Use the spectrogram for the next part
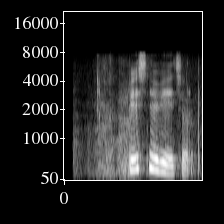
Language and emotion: Russian, neutral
